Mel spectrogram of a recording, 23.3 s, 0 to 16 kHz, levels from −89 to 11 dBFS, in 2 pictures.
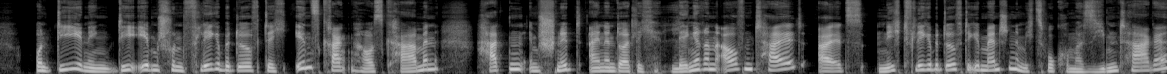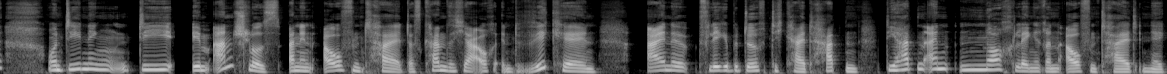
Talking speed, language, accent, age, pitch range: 125 wpm, German, German, 40-59, 155-230 Hz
